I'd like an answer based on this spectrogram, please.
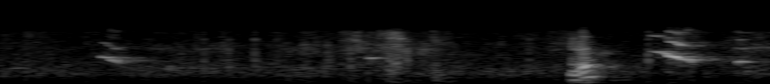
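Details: Young beagle named Balu giving short, high whining yelps that slide downward, three separate outbursts spread over a few seconds, with quiet coaxing human voice in Hungarian in a small room.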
